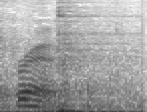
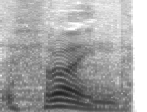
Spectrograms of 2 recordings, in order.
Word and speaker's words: Freund: Hey, friend. It is pronounced Freund.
